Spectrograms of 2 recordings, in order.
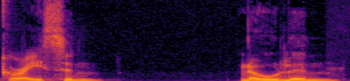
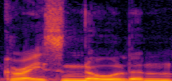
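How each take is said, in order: First: There is a short break between the names. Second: The two names run together without a break. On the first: "you have to break" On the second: "you want to say Grayson Nolan"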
